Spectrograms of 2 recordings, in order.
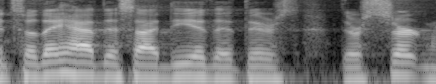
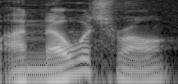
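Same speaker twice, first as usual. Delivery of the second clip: tender; 5 semitones lower, 5 dB quieter than usual. Acted. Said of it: "Jesus explained to him".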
